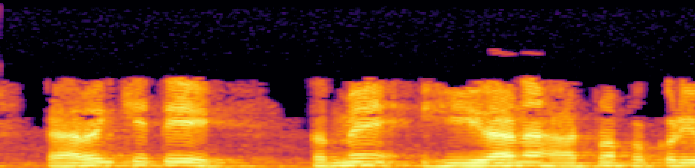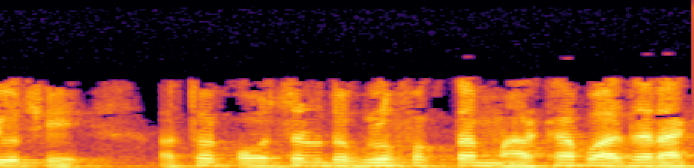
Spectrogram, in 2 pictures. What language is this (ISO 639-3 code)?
guj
